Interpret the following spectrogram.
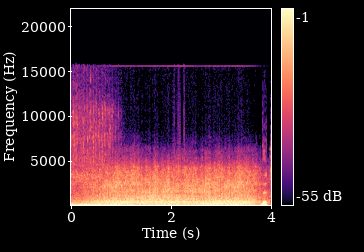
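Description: Piston engine of a light propeller aircraft droning steadily in flight, with a low hum and a rough, even texture. It dips briefly near the end.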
